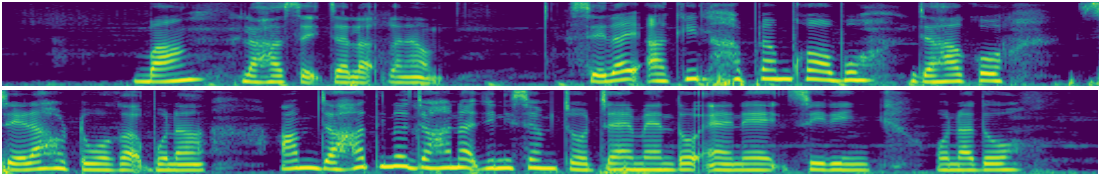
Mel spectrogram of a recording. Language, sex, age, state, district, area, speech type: Santali, female, 18-30, West Bengal, Purba Bardhaman, rural, spontaneous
